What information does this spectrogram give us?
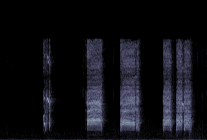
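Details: Black francolin giving loud, harsh, grating notes: one short note, then two longer rasping bursts and a final doubled burst, with near silence between them.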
